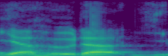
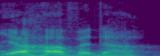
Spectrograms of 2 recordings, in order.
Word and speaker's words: Yehuda: Easy, because on all the languages, they say Yehuda. Whether they say Yehuda or Yehuda, it's not Yehavada.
